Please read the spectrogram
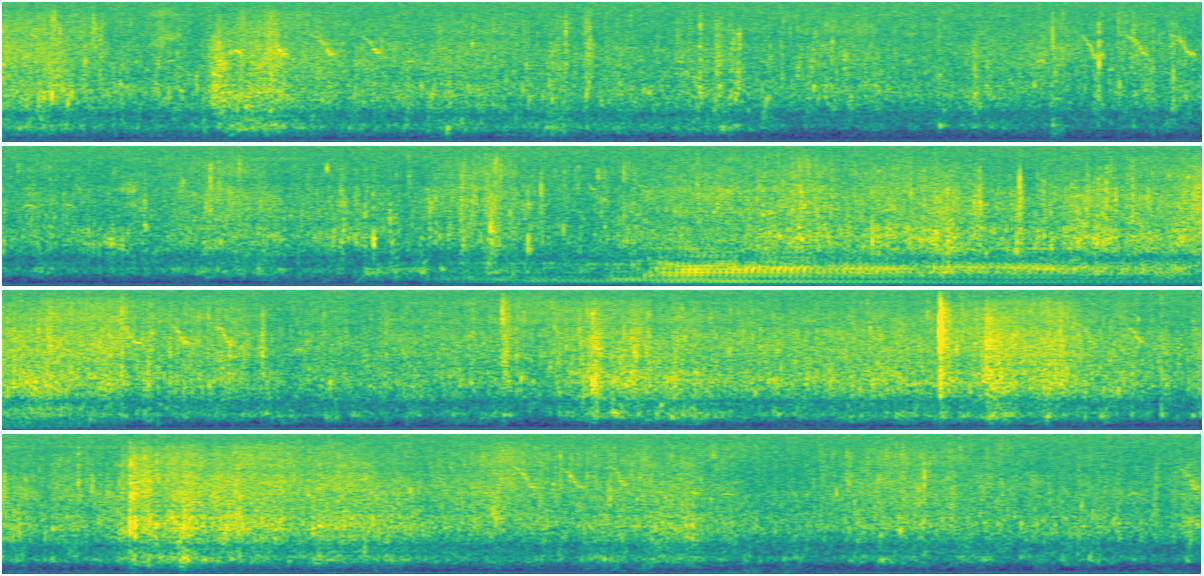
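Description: Elephants splashing and wallowing in a shallow waterhole: steady sloshing water with frequent short splashes. About eleven seconds in, a louder low drone rises and lasts about four seconds.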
